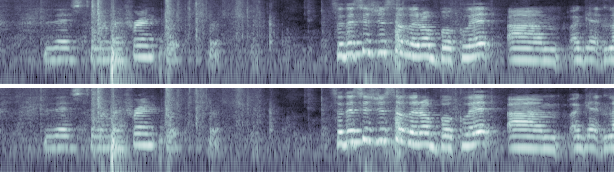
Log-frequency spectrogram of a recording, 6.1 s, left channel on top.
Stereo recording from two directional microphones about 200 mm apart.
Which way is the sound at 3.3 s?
25° right (ahead or behind).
